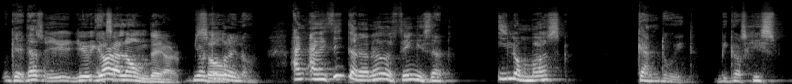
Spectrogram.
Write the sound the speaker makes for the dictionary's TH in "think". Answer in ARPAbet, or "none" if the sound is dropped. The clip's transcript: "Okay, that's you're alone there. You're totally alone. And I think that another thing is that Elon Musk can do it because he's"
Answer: TH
